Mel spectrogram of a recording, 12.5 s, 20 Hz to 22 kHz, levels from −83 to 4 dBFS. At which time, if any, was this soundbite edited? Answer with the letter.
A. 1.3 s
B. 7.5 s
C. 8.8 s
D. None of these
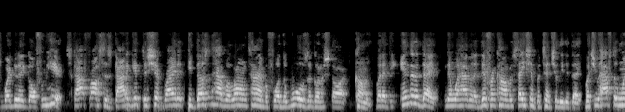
C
